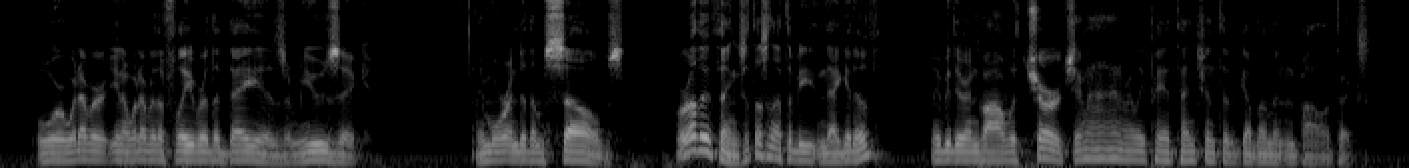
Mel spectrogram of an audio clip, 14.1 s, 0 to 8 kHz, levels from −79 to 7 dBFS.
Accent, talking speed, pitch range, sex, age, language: American, 185 wpm, 90-110 Hz, male, 50-69, English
